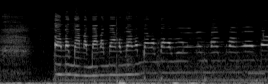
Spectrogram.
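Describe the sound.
In a studio, a man's voice lets out a long, sustained wailing cry with a rising, quavering pitch, imitating a sobbing, professional crying clown in an exaggerated, almost cat-like howl, fairly loud.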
